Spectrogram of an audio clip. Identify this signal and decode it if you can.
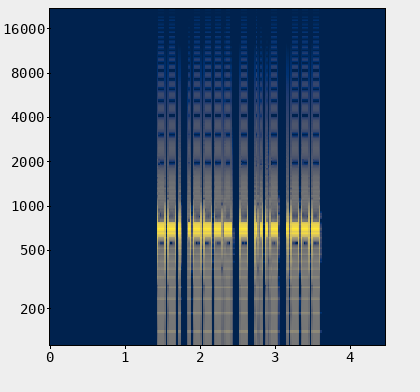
Morse code, heard as a keyed tone, about 34 wpm, 700 Hz. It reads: G1TVJ
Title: DXCC-100 Call Signs - 5 Characters - 35wpm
